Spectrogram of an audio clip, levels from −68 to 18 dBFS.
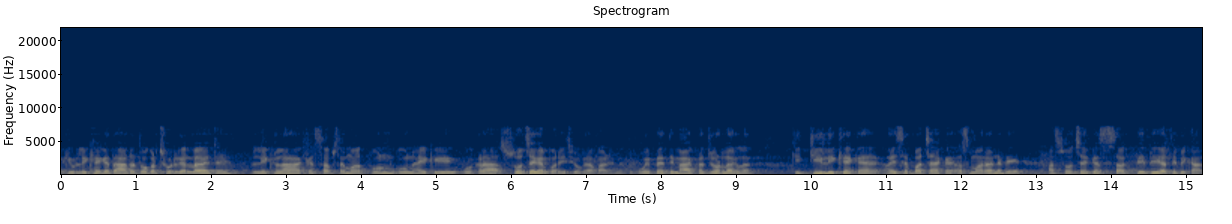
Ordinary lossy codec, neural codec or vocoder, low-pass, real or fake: none; codec, 24 kHz, 6 kbps, HILCodec; 7.2 kHz; fake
